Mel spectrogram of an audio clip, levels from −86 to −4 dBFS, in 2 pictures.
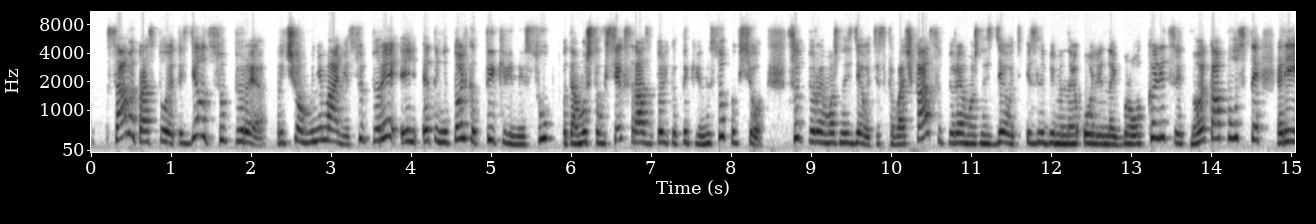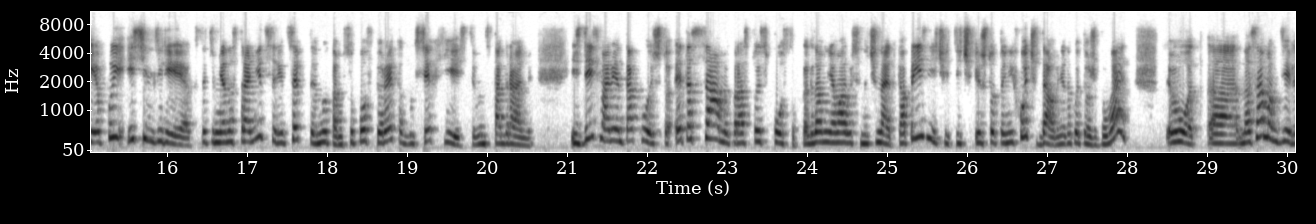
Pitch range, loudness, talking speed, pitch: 215-275 Hz, -21 LUFS, 180 wpm, 240 Hz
